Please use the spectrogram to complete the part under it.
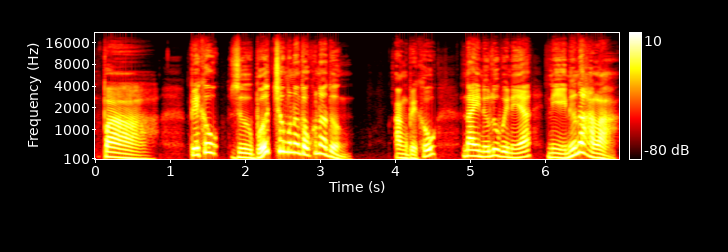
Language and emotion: Bodo, surprised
